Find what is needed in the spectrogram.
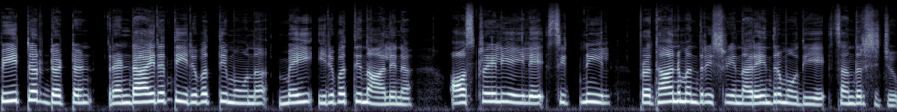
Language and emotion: Malayalam, neutral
